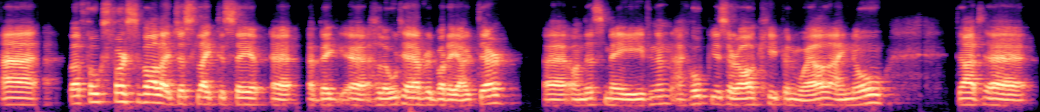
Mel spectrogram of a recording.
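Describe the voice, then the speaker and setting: A man's voice: mid-range voice, normal speed, a bit bright, muffled recording. Donegal Irish storyteller, a folksy man. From South Donegal, Ireland. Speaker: storyteller and author. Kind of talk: Irish storyteller addressing an audience.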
